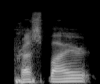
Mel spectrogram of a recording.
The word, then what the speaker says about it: presbyter: In Eastern Orthodox Church, St. Valentine is recognized on July 6th, in which St. Valentine, the Roman presbyter.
